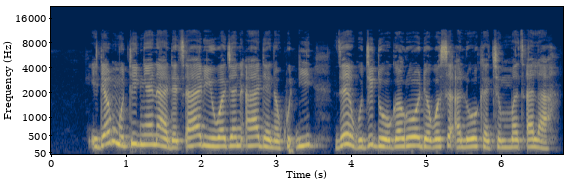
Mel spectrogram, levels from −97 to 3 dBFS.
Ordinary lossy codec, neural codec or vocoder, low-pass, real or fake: none; none; none; real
